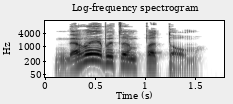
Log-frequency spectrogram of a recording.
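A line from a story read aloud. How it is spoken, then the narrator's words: Calm. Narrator (Russian): произнес генерал, совершенно спокойно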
